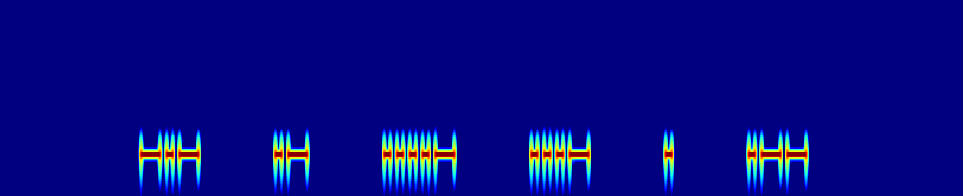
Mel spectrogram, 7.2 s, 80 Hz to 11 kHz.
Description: Morse code, heard as a keyed tone, about 25 wpm, spaced as for 12 wpm, 700 Hz. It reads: KA4VEW
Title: USA Call Signs - 6 Characters - 4x Character Spacing - 25wpm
